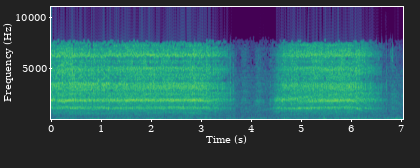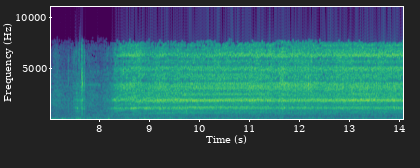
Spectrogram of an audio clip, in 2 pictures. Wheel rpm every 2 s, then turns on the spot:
160, 110, 100, 30, 110, 160, 160.
none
